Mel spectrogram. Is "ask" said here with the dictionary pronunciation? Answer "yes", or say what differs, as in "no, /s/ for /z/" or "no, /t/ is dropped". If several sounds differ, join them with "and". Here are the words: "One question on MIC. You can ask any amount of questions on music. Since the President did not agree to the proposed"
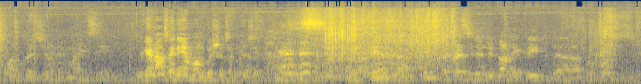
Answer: no, /k/ is dropped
